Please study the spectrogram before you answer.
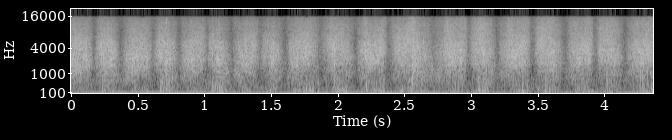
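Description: A hand rapidly scratches and rubs the maroon knit sleeve of a worn sweatshirt. The bright, dry scratching swells and dips in a fast, steady back-and-forth rhythm, with almost no low end. The rubbing keeps an even pace throughout the clip.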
